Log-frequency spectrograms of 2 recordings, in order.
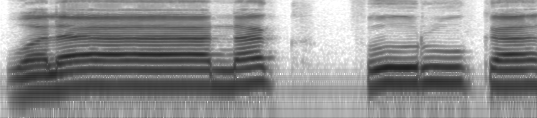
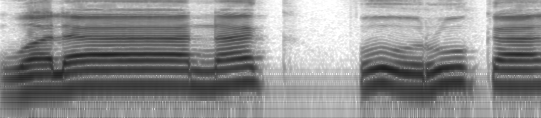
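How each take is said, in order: No difference in how they are said.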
